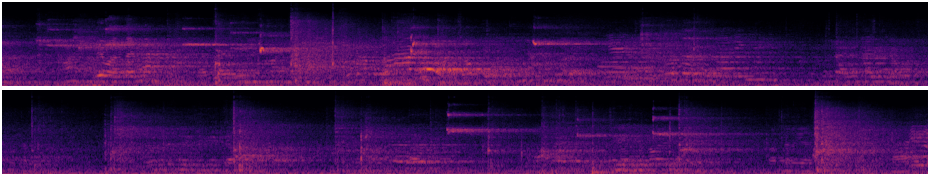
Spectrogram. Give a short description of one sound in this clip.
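Shoes squeak sharply on a wooden court.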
